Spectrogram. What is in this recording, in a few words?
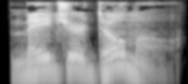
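"major-domo", British English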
